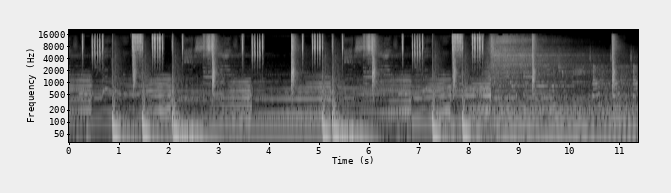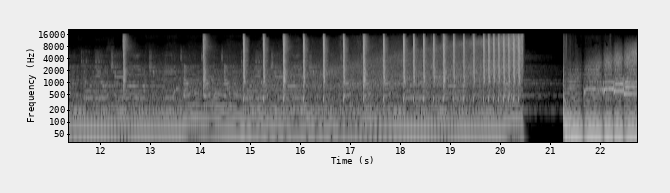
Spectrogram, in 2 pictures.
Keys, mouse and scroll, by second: 2.6 ctrl+c, 3.9 click, 5.4 ctrl+v, 6.6 ctrl+a, 8.5 click, 10.0 click, 16.3 click.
